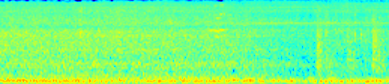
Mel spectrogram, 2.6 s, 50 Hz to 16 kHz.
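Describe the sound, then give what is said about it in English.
A big V8 truck engine idles while warming up, giving a steady, low rumbling drone that holds an even tone throughout. “Oh, well, this is when it usually turns off. And the accelerator goes. You let it warm up a little bit? Yeah, I do. Big V8 like that has to warm up a little bit”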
